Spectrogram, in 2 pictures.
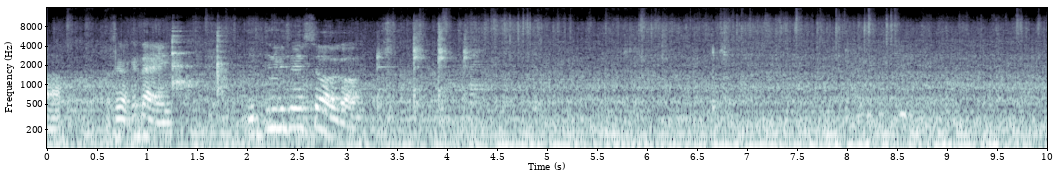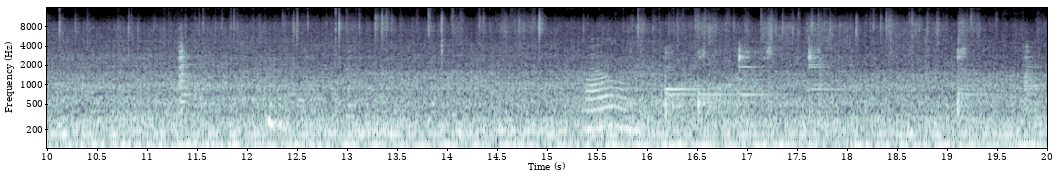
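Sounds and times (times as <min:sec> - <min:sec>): rice sizzling in a wok: 0:00.0 - 0:20.0
steady low hum: 0:00.0 - 0:20.0
spatula and ladle stirring: 0:03.3 - 0:04.6, 0:05.7 - 0:07.0, 0:16.1 - 0:20.0.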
